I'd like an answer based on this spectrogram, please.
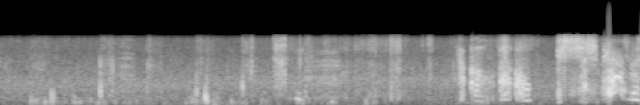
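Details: Kerry Blue Terriers playing outdoors in the snow: scattered sharp barks, sparse at first, then louder and more frequent in the final seconds, over a faint background hiss.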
